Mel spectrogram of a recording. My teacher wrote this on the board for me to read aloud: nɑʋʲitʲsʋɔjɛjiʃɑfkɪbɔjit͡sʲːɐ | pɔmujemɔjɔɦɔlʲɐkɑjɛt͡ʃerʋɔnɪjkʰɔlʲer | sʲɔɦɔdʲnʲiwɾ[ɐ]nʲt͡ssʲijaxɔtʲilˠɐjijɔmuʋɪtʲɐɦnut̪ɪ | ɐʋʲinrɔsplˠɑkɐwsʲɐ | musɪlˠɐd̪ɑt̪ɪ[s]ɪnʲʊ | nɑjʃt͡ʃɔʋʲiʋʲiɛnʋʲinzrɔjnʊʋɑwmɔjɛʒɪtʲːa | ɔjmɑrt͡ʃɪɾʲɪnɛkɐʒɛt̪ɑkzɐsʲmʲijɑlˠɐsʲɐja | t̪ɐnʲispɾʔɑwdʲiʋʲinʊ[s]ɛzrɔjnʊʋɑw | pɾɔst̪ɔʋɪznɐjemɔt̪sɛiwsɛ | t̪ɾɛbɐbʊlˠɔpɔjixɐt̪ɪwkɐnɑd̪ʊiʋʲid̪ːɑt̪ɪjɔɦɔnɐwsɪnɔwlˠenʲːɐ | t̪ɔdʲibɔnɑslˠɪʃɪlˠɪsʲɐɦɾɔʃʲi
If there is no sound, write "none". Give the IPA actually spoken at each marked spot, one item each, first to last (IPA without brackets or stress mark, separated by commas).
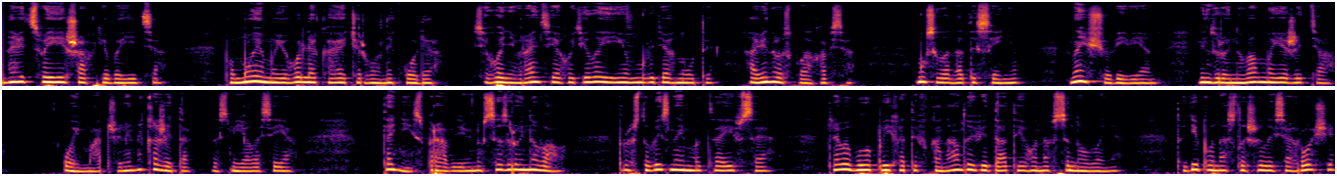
ɑ, s, s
